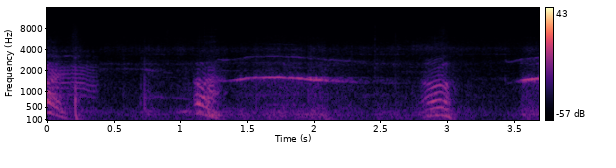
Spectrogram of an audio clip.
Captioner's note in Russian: крики лесных птиц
